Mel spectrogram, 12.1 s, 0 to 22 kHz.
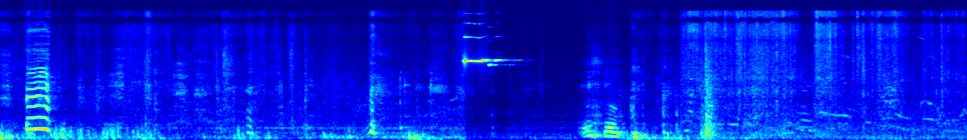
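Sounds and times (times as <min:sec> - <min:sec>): scuffling and handling noise: 0:08.5 - 0:12.0.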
